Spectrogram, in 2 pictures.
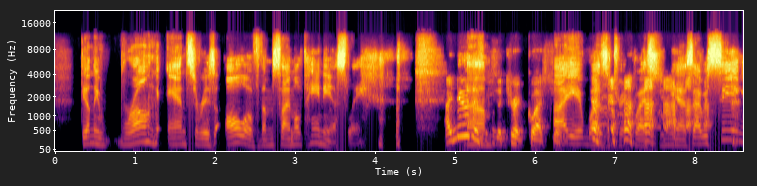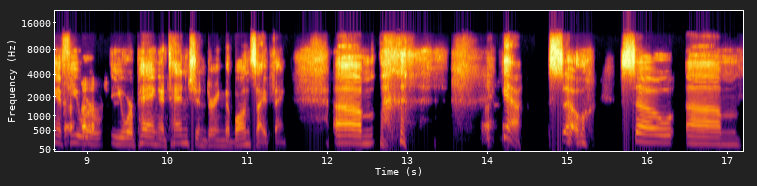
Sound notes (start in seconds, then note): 3.7 chuckling; 7.2 laughing; 11.2 chuckling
